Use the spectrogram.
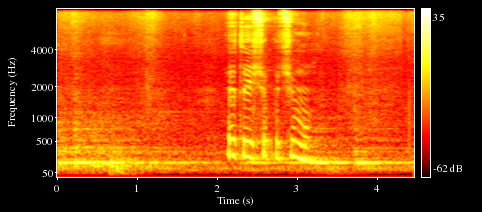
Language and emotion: Russian, neutral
